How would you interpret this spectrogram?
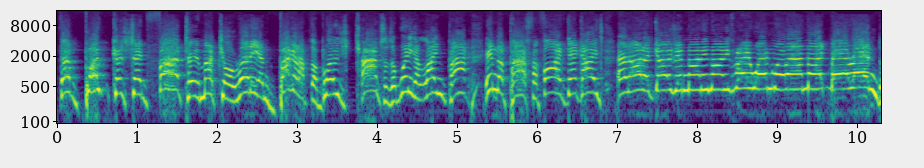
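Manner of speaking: high, slow, hammed-up pleading cry; mock pleading. Radio host begging Backdoor Benny to stop talking, high hammed-up plea. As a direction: beg him in an overblown high wail.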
